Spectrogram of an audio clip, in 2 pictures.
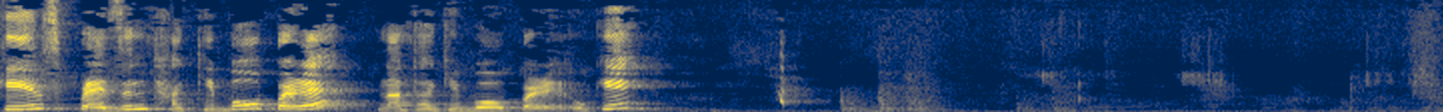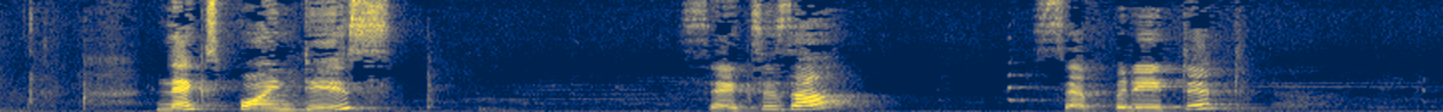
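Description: A young woman speaks calmly, as if teaching.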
